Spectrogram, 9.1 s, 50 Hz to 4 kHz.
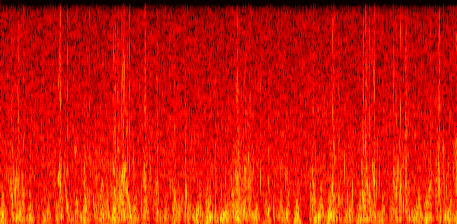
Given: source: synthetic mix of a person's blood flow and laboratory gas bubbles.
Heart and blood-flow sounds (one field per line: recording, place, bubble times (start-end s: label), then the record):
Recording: Doppler ultrasound of blood flow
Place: precordium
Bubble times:
0.14-0.52 s: bubbles
1.04-1.42 s: bubbles
1.47-2.12 s: bubbles
2.16-2.70 s: bubbles
2.78-3.02 s: bubbles
3.06-3.20 s: bubbles
3.37-3.85 s: bubbles
4.12-5.09 s: bubbles
5.17-5.25 s: bubbles
5.32-5.75 s: bubbles
5.87-6.03 s: bubbles
6.16-6.35 s: bubbles
6.50-7.07 s: bubbles
7.11-7.62 s: bubbles
7.82-8.33 s: bubbles
8.54-8.98 s: bubbles
9.03-9.15 s: bubbles
From the record:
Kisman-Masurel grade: 242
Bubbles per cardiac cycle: several, 3 to 8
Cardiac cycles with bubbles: 100%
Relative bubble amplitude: moderate (0.250 to 0.450)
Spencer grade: 3 (all of the cardiac periods contain showers or single bubble signals, but not dominating or overriding the cardiac motion signals)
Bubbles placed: anywhere in the cardiac cycle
